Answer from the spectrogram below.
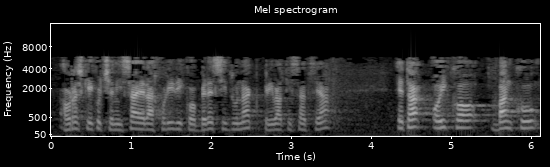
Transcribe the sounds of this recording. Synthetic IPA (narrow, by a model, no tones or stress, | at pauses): awre̞skikut͡se̞nisae̞ɾaʝuɾiðiko̞be̞ɾe̞siðunakpɾiβ̞at̪isat͡se̞a | e̞t̪ao̞jko̞βaŋku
